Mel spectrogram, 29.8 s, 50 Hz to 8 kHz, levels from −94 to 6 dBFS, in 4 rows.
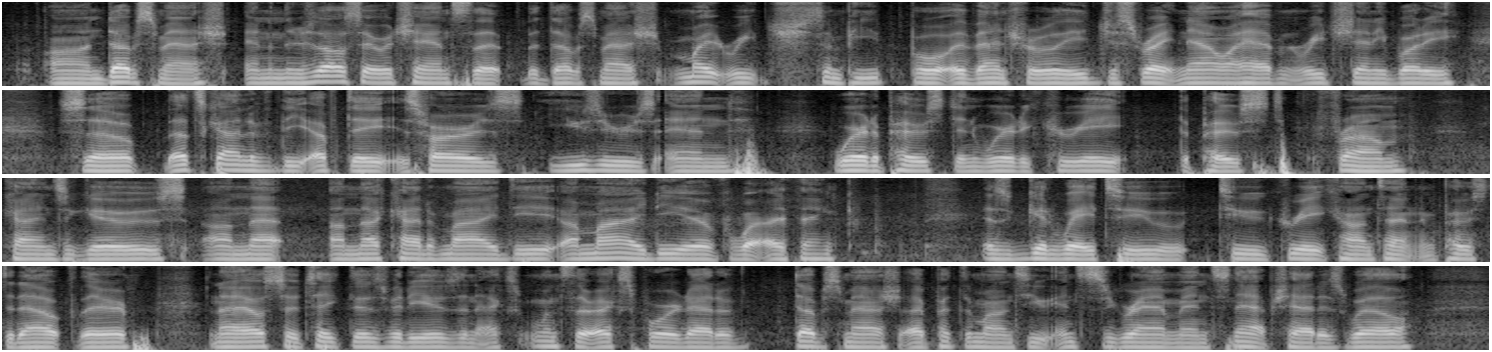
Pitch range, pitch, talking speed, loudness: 120-130 Hz, 125 Hz, 200 wpm, -20 LUFS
